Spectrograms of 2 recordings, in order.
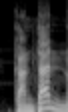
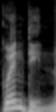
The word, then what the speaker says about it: Quentin: Si queremos decir el apellido a lo francés, Le el nombre también, el nombre de pila también hay que decirlo, que es Cantan, no es Quentin, no es Quentin Leques.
